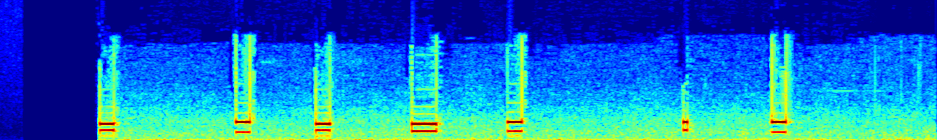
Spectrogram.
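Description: A quick series of seven telephone keypad tones beeps out at an uneven pace over a low background rumble, each dual-pitched beep short and clear, with no one speaking.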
